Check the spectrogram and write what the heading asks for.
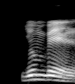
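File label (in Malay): "jumbil", Malay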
